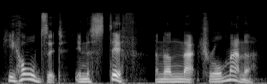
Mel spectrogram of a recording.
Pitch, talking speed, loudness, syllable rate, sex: 145 Hz, 200 wpm, -19 LUFS, 5.5 syllables/s, male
